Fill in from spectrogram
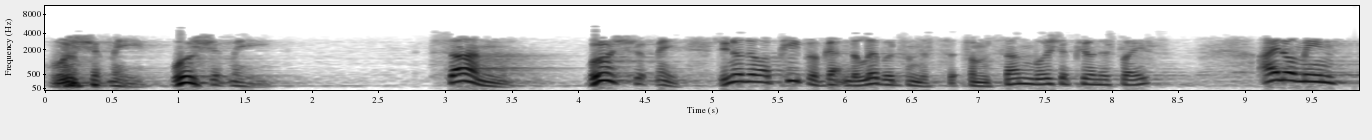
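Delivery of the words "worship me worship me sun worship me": low growling demand to be worshipped; demon voice. Retold or imitated. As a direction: boom it down like a spirit demanding worship. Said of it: "he said".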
